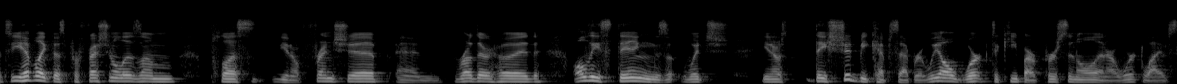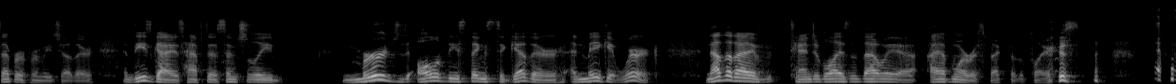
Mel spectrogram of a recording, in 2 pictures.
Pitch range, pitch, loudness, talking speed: 110-140 Hz, 125 Hz, -34 LUFS, 175 wpm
